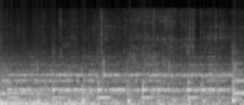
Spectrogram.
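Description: Background music: a new track begins with soft, sustained synth tones over a short low note repeating about three times a second.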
